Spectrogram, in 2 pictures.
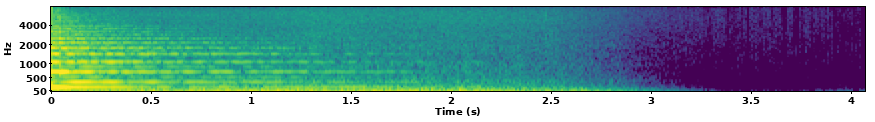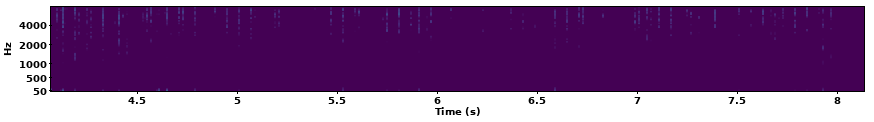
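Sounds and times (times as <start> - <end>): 
sonata in F major: 0.0 - 2.8.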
